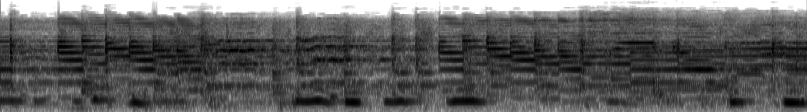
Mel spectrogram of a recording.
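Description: A Hindi song playing: a singing voice over a busy melody of quick, bright high notes.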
